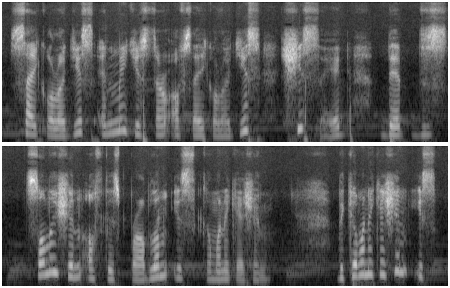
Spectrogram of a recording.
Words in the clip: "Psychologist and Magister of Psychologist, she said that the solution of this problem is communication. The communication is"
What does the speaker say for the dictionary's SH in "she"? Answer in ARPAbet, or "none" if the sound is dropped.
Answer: SH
